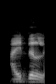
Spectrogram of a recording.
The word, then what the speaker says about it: IDLE: Itu pakai idle ya, bacanya idle ya, idle ya.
